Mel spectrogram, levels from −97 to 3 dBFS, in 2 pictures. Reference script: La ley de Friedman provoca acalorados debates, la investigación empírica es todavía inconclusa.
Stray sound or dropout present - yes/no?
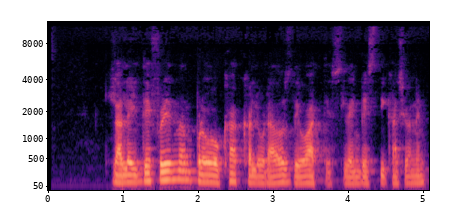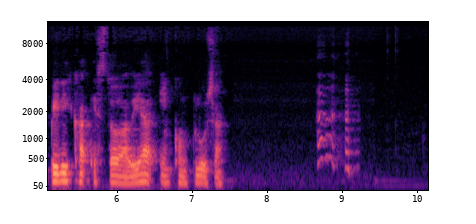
yes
